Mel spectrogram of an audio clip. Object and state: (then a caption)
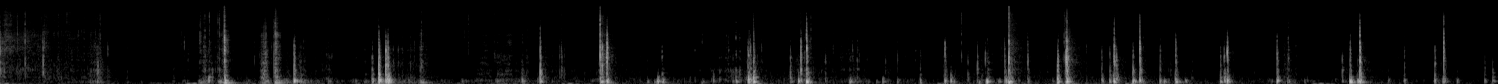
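Plastic cereal bag filled with muesli. A medium printed, laminated plastic Kellogg's muesli bag filled with muesli is crinkled and rubbed by hand. Sharp, dry crackles and crunches repeat throughout, with low, soft rustles from the contents beneath.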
